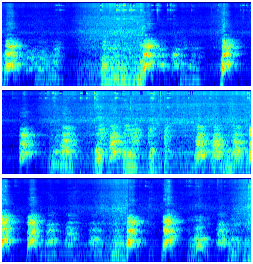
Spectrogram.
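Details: A Great Dane named Padme keeps barking as she chases a home Roomba; irregular volleys of hoarse, mid-pitched barks, some doubled, sound over a continuous whirring vacuum motor and floor noise.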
